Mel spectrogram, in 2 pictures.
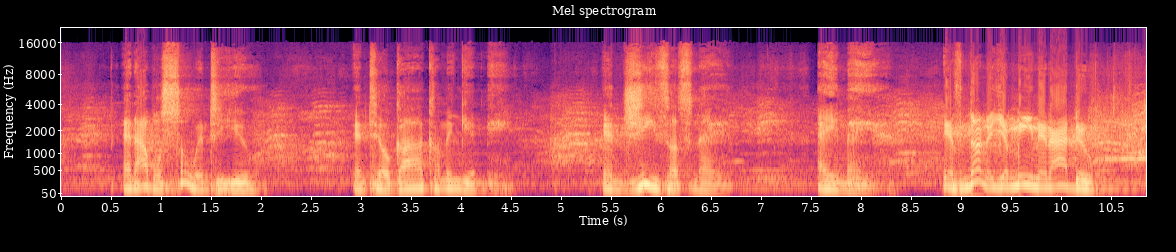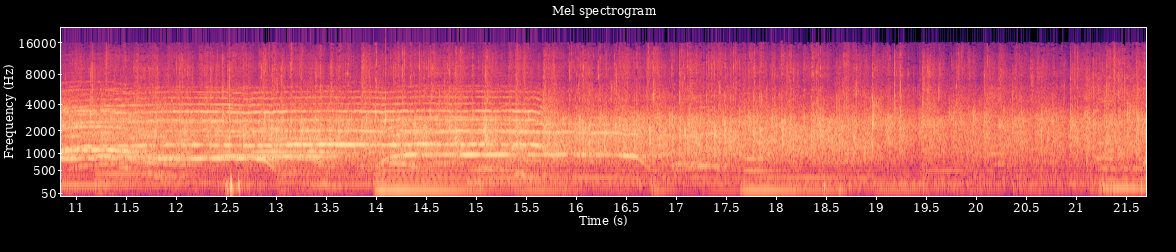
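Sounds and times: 
speech: 0.6s - 2.1s, 2.9s - 4.6s, 5.4s - 6.8s, 7.6s - 10.5s
crowd clapping: 10.1s - 21.6s.

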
